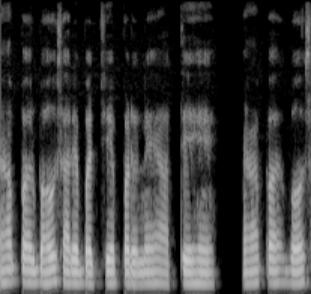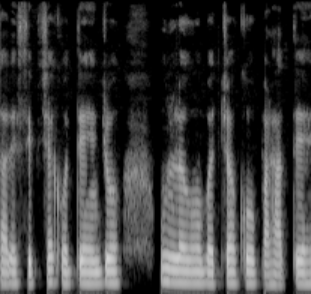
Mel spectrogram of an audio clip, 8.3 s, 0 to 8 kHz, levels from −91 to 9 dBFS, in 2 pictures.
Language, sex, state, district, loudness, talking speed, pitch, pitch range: Hindi, male, Bihar, Lakhisarai, -18 LUFS, 160 wpm, 115 Hz, 115-120 Hz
